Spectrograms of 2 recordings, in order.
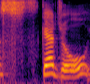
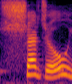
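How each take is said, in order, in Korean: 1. 미국식 발음이에요. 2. 영국식 발음이에요.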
